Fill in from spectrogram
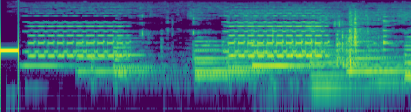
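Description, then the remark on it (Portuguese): A phone rings with a bright, electronic melodic ringtone: a sequence of steady tones that dips briefly, then resumes for several more notes. It is clear, with no one talking. “Alô? De novo? Hum. Ai, tá bom, chega. Olha, eu vou desligar.”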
